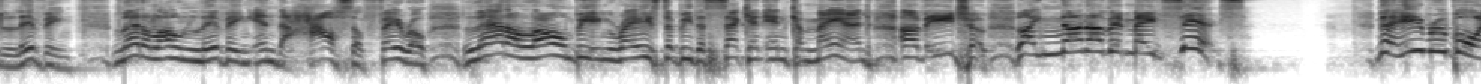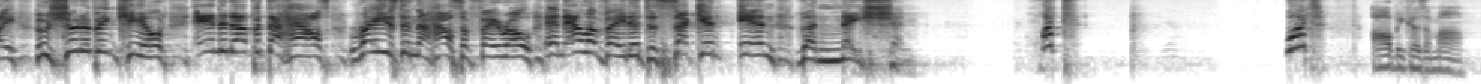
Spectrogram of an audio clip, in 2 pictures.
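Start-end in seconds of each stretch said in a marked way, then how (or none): 3.9-20.0 much higher and louder, slow and sung-out; sung-out pulpit climax; preaching climax. Acted. 21.0-23.4 very high squeaked exclamation; astonished high yelp; incredulous what. Acted.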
